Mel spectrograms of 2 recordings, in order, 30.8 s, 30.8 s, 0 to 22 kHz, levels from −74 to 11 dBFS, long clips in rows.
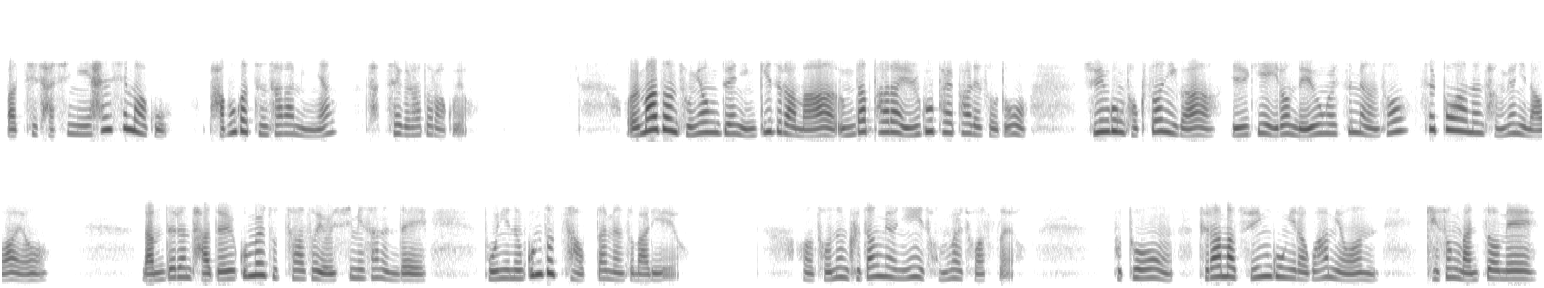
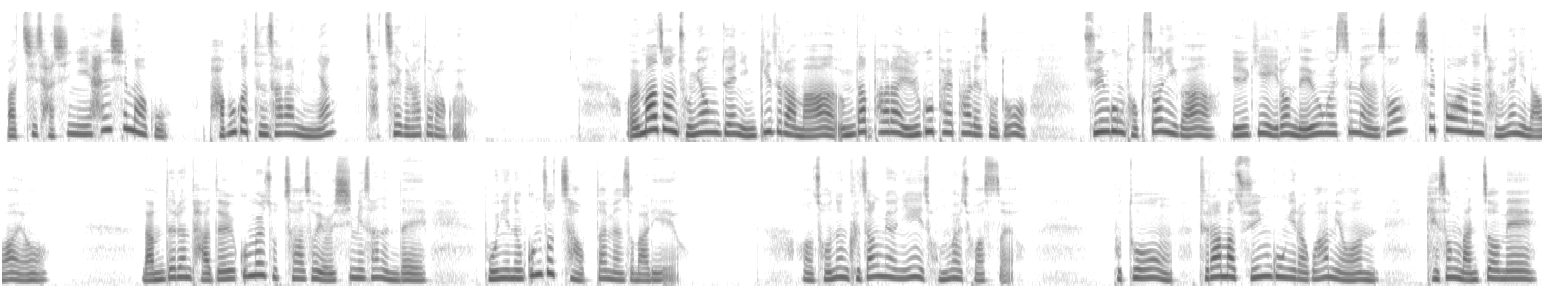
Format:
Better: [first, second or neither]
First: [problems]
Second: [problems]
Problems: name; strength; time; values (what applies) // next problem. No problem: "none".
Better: second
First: phone-call audio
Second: none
